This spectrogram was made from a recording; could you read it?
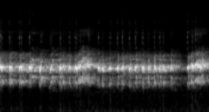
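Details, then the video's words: Agitated sooty-headed bulbul song used as a lure to provoke rival bulbuls: continuous rapid, scratchy chattering with steady bubbling notes, barely a break across three seconds. "Suara trucuk ribut pikat trucukan lain langsung emosi"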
